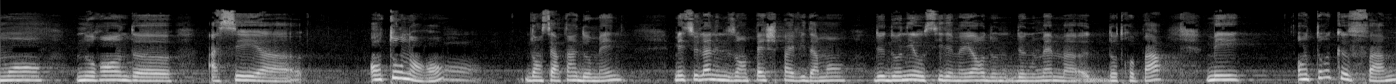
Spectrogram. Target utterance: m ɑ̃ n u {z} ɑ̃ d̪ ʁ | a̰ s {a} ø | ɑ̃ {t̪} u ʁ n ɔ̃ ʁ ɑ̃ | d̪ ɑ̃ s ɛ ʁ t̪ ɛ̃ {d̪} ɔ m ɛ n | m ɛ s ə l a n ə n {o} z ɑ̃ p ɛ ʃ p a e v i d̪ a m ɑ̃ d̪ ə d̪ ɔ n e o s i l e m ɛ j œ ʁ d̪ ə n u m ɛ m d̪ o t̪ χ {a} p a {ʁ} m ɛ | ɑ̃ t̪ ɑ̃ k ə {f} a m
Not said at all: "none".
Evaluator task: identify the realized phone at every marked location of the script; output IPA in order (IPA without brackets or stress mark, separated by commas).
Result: ʁ, e, t̪, d̪, u, ə, ʁ, f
